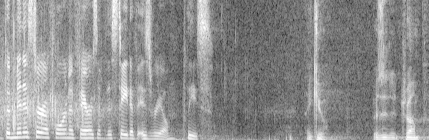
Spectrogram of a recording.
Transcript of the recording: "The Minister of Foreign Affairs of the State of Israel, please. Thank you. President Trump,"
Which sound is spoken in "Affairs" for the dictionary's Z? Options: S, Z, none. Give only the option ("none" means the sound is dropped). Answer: Z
